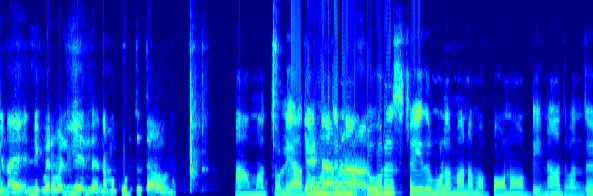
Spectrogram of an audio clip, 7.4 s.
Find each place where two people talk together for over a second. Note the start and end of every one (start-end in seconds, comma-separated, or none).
none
